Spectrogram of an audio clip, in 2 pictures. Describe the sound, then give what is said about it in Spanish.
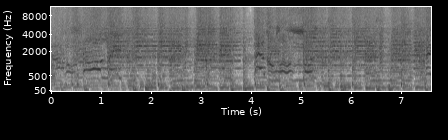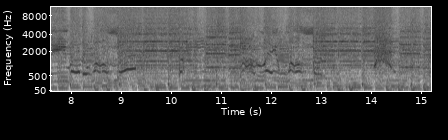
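A soul singer screams and wails over a loud, full band recording, the raw shouted vocal rising in strained bursts above steady driving music throughout. “lo tenemos gritando”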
